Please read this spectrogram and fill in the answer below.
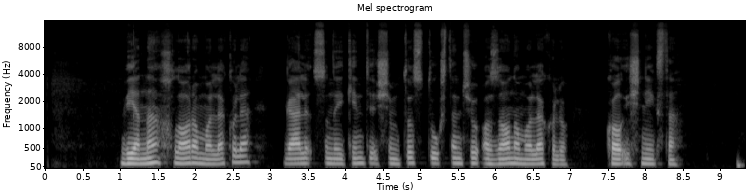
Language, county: Lithuanian, Šiauliai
